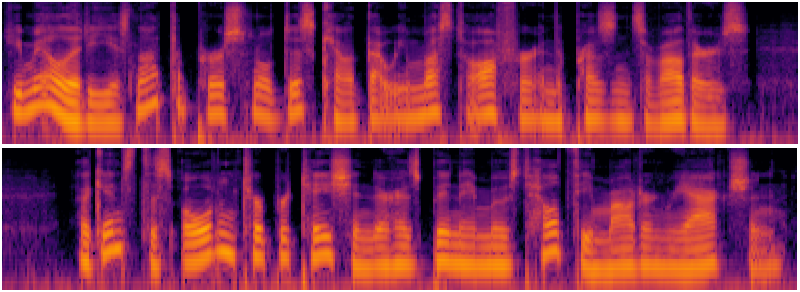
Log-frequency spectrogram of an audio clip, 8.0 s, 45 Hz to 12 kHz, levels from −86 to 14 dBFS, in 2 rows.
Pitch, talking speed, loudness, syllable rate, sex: 140 Hz, 195 wpm, -19 LUFS, 6.3 syllables/s, male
